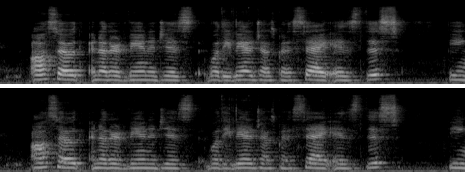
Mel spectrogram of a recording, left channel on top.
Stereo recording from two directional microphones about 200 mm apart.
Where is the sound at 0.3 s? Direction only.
35° left (ahead or behind).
